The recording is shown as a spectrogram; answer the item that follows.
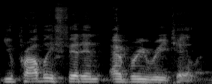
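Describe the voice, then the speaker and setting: A man's voice: mid-range voice, fast talker, a little hiss or hum. A man hosting a podcast, talking in a casual, joking and explanatory way. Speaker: podcast host.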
